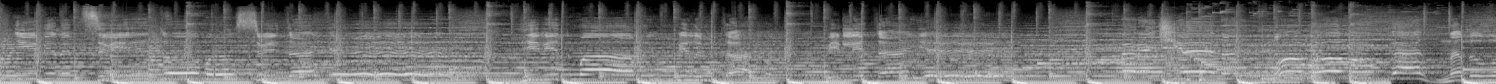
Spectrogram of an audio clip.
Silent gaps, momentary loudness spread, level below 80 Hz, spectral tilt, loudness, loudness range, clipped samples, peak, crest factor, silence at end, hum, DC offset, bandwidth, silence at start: none; 4 LU; -16 dBFS; -4 dB/octave; -11 LUFS; 2 LU; 0.1%; 0 dBFS; 10 dB; 0 s; none; under 0.1%; over 20 kHz; 0 s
